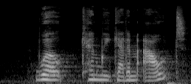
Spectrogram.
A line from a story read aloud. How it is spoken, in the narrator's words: Kate asked, her voice shaking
